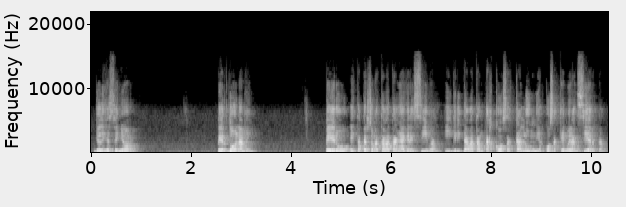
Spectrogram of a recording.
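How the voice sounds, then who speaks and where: A woman's voice: on the high side, moderate pace, hardly any pauses. A woman pastor preaching a sermon, fervent and given to repeating phrases and restarting words. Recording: echoey room.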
